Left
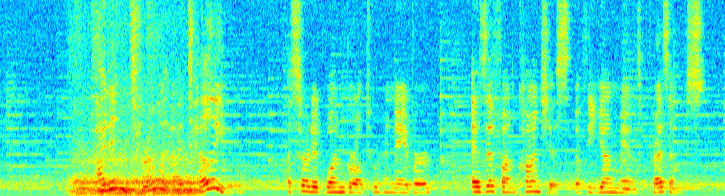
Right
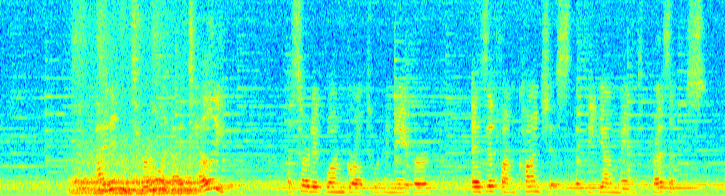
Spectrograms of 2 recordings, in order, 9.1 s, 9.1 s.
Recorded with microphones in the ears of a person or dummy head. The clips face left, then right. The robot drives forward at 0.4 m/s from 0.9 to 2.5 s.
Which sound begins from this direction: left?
A woman speaking, at 1.2 s.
